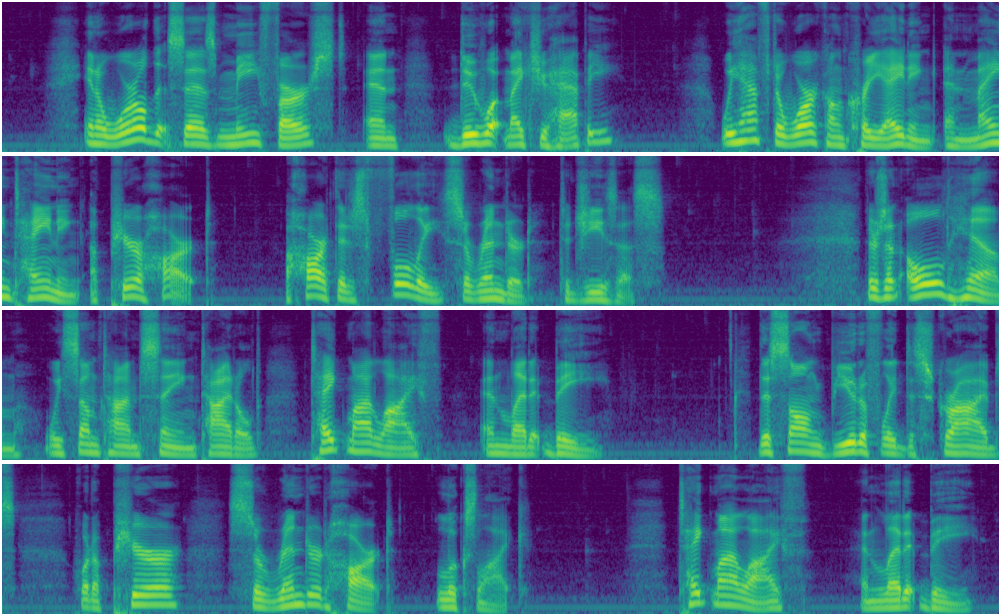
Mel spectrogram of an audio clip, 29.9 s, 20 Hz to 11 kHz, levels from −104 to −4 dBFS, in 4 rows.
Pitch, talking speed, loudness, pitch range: 125 Hz, 130 wpm, -24 LUFS, 120-145 Hz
